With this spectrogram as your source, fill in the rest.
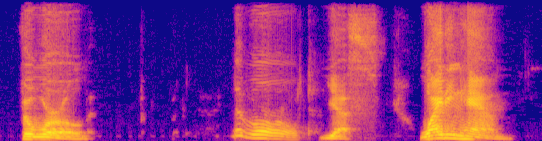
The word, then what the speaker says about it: Whitingham: Whitingham. Whitingham. It looks like Whittingham, right?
